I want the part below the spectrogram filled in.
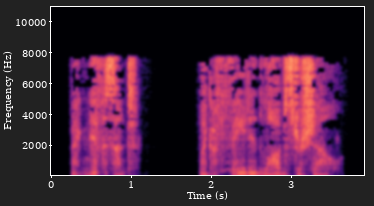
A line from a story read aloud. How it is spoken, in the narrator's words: whispering to himself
